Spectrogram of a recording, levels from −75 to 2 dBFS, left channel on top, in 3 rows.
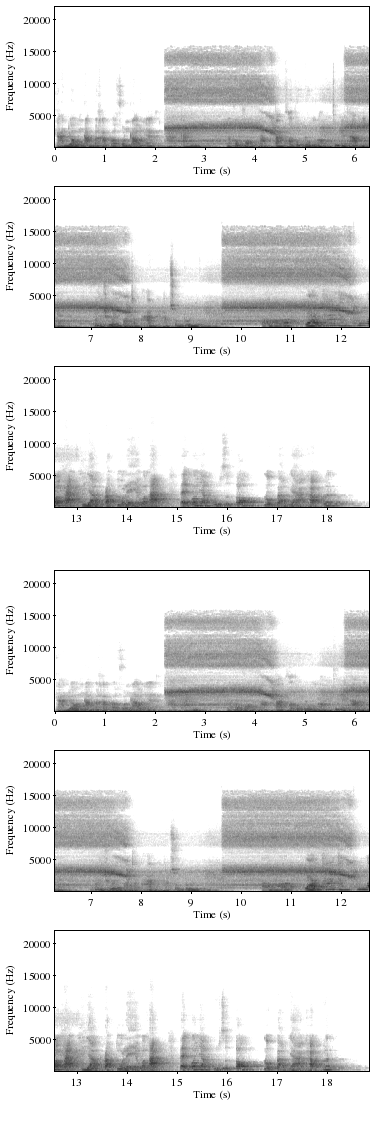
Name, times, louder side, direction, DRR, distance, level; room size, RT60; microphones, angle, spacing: voice 1, 0.0-6.7 7.0-9.2, left 2 dB, 80° left, 0 dB, 0.4 m, -25 dB
sound 1, 2.2-13.0, equal, 5° left, 0.5 m, -29 dB
voice 2, 7.0-7.6 10.4-11.0 11.3-18.0, right 1 dB, 45° right, -4 dB, 0.4 m, -25 dB
2.8 x 2.4 x 2.8 m, 1.3 s
head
